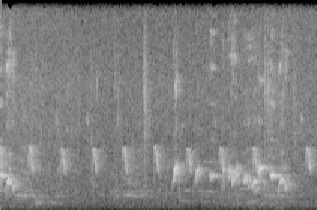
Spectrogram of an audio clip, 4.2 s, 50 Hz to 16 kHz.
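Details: Red-whiskered bulbul, a newly caught wild bird, recorded 22 October 2018 singing its competition fighting song: short warbled phrases around the middle, over a steady series of faint, high, downslurred ticks and light background hiss.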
